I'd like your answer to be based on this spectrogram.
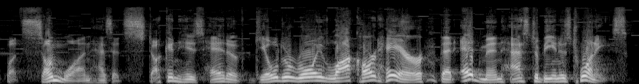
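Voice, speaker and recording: Older male agent: sardonic, wordy, wounded pride, lively swings, comedy audio drama. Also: mid-range voice, moderate pace. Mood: wounded sarcasm. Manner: dry, wry, wordy complaining. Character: older male agent, sardonic, theatrical, touchy about age.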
